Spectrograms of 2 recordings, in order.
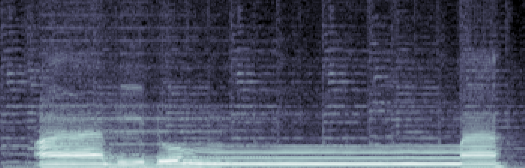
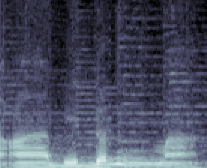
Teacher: Abidum ma, bukan abidun ma, tetapi tanwinnya dimasukkan ke huruf mim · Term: idgham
